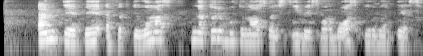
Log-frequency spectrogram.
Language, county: Lithuanian, Klaipėda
